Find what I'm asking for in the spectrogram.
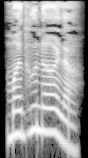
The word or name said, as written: ಮಧುನಾಳ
